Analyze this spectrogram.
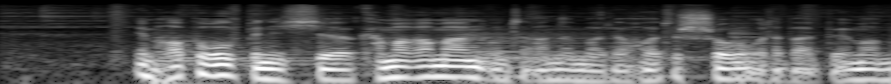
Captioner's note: German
